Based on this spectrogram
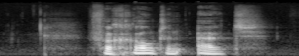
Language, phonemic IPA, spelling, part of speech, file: Dutch, /vərˌɣroːtə(n)ˈœy̯t/, vergroten uit, verb, Nl-vergroten uit.ogg
- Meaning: inflection of uitvergroten: 1. plural present indicative 2. plural present subjunctive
